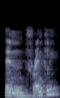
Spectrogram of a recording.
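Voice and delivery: usual speaking voice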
